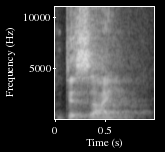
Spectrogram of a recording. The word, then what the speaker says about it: design: let's look into G the letter G is not pronounced when it comes before n in a word for example design foreign so here you see the G is not pronounced it's silent same thing with foreign f o r e i g n so it's f o r e i g is not pronounced it's just n so it's foreign and the same goes with design G GH so now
